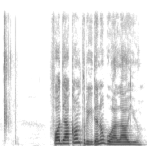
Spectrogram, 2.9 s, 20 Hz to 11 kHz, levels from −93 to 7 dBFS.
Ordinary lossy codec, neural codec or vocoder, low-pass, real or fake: none; none; 9.9 kHz; real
